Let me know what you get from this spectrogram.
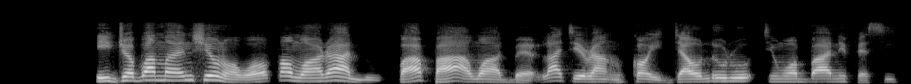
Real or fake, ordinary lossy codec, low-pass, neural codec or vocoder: fake; none; 7.2 kHz; codec, 16 kHz, 0.5 kbps, X-Codec, WavLM features, trained on Multilingual LibriSpeech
